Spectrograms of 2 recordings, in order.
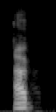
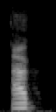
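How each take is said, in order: Both takes have the same delivery.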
